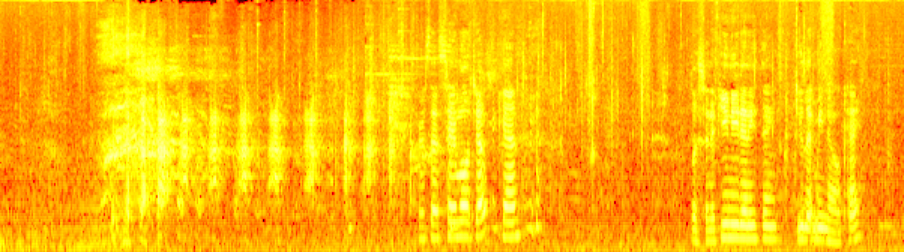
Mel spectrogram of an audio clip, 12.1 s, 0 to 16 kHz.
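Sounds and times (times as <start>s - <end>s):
men laughing hard: 1.3s - 5.6s.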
